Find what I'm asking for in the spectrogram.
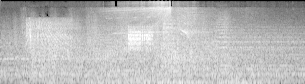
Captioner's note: intense music; laser shooting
